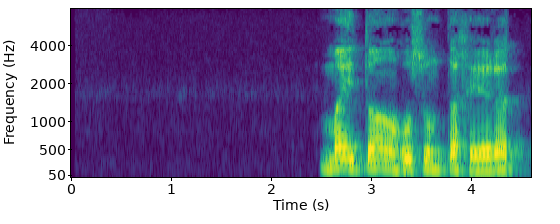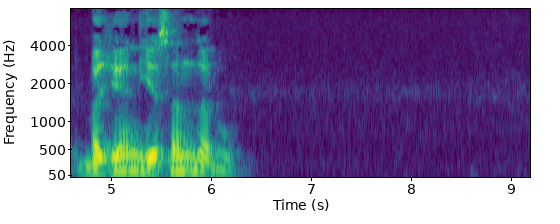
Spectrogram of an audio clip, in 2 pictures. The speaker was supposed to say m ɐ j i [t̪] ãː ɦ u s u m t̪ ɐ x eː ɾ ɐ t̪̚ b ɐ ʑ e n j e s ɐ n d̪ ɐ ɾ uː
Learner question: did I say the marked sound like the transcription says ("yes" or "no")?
yes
